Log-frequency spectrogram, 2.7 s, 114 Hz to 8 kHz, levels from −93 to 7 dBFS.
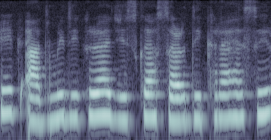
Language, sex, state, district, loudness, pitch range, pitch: Hindi, female, Chhattisgarh, Kabirdham, -19 LUFS, 215-235 Hz, 225 Hz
